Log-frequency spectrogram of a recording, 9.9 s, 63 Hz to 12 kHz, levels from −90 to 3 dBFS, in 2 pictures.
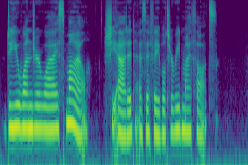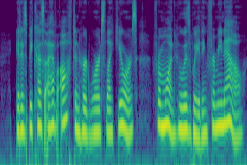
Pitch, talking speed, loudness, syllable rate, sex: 195 Hz, 200 wpm, -15 LUFS, 5.1 syllables/s, female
